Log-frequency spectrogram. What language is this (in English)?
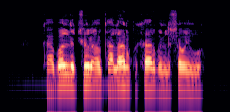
Pashto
